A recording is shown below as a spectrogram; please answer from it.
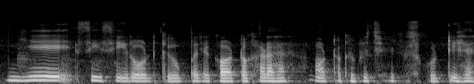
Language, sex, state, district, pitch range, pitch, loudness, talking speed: Chhattisgarhi, male, Chhattisgarh, Sarguja, 145-165 Hz, 150 Hz, -18 LUFS, 190 wpm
